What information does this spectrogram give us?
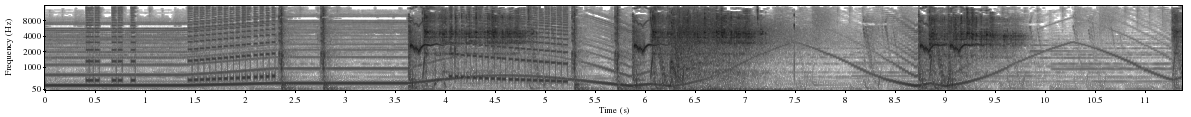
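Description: Synthetic video-game sounds as a ball hits blocks: loud electronic tones sliding upward, then sweeping pitch arcs that rise and fall, with two noisy crash bursts and no voices.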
